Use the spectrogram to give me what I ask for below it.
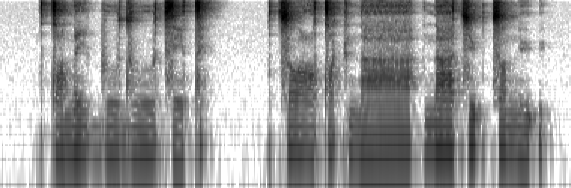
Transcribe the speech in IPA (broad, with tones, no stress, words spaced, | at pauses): tˤu˨niː˧ buː˨d uː˨˦t͡se˨t | t͡sɔː˦˨tˤə˦knaː˧ | naː˦t͡sy˦ʔt͡sɔ˦ ny˧ʔ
